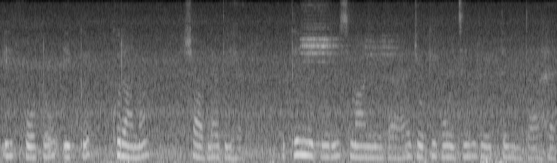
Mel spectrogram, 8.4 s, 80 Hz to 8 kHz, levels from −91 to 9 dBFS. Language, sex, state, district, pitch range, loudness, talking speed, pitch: Punjabi, female, Punjab, Pathankot, 195-220 Hz, -19 LUFS, 120 wpm, 205 Hz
